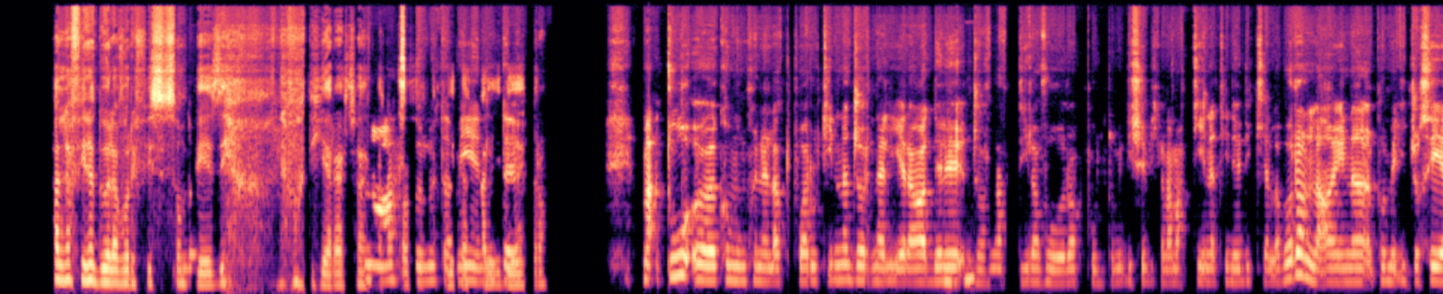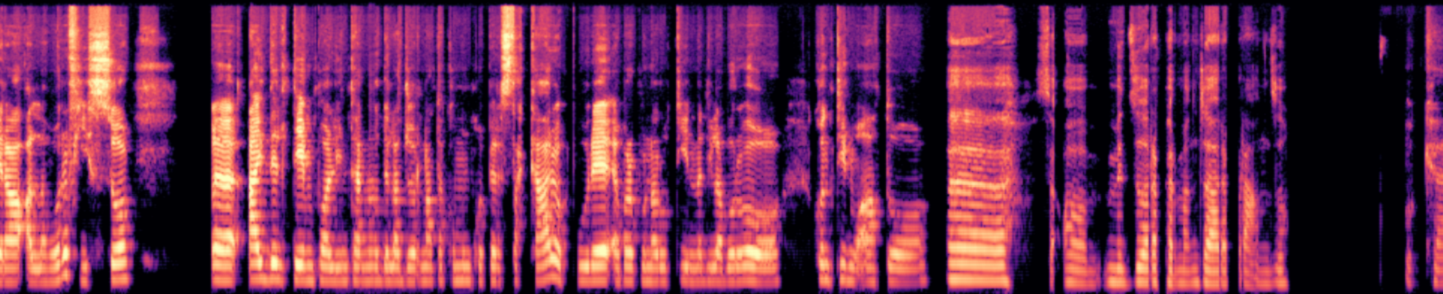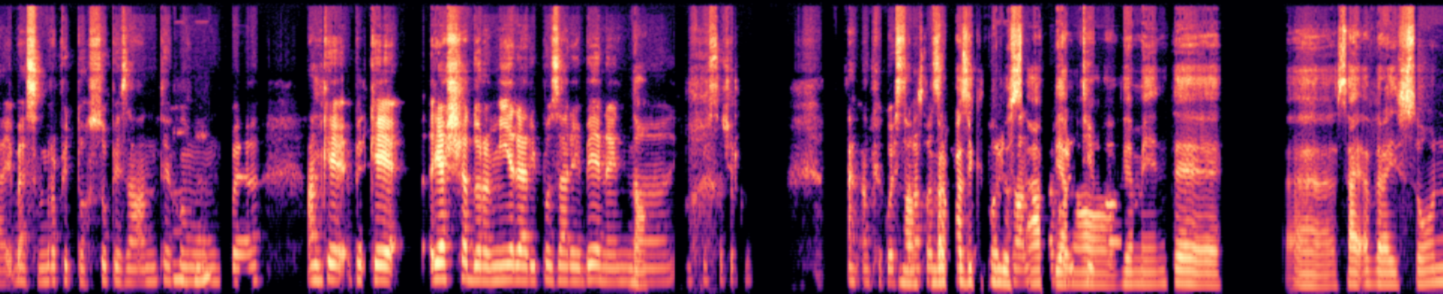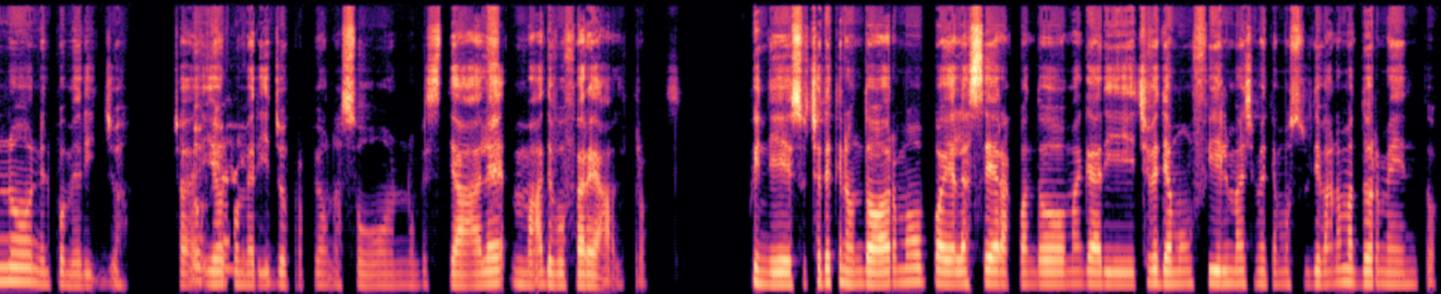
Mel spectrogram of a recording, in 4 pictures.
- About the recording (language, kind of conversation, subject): Italian, advice, Come posso gestire il senso di colpa per aver trascurato la mia famiglia a causa del lavoro in azienda?
- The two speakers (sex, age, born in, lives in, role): female, 25-29, Italy, Italy, advisor; female, 45-49, Italy, United States, user
- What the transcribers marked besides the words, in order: unintelligible speech; chuckle; laughing while speaking: "devo dire"; unintelligible speech; chuckle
